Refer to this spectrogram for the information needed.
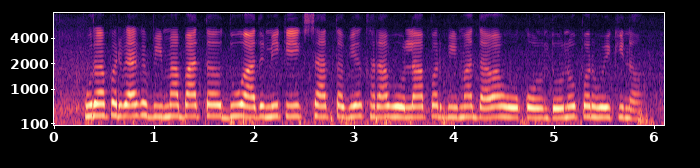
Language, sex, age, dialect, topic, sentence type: Bhojpuri, female, 18-24, Southern / Standard, banking, question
